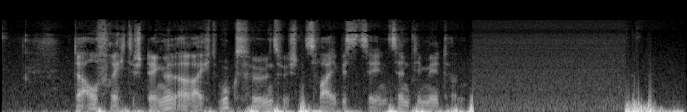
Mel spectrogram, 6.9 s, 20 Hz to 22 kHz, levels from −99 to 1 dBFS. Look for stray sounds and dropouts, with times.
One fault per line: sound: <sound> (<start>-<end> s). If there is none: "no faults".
no faults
